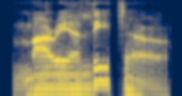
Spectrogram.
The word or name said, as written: Marielito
